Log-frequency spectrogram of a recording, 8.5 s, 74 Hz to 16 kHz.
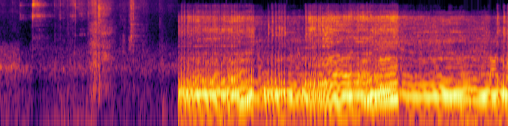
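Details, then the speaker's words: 1986/87 Honda CR125 two-stroke after raising the needle clip one notch; fires up and revs crisply, rising and falling without bogging or breaking up. Clean revving, bog fixed; the oversized pilot jet was the cause. "all right this thing is running almost perfect now um it doesn't break up at all it's really nice"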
